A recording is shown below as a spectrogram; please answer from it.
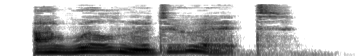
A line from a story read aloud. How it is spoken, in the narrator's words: he whispered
